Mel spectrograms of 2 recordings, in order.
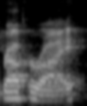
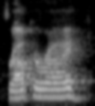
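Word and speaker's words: Braucherei: They'd be browarai. They would What's the word? What can you spell that for me? Sorry. Uh, browery. It's German.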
